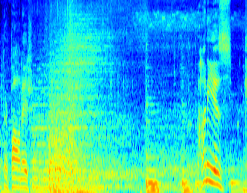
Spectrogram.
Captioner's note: bees buzzing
